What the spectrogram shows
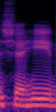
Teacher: شہید میں یا مدہ ہے اور آخر میں دال پر قلقلہ کیا جائے گا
